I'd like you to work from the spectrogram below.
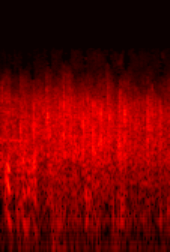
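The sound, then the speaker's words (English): Audience applause during a lecture, a level, busy patter of clapping in the mid range that neither builds nor fades over the short stretch. “How about a round of applause for good old Cary, huh?”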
